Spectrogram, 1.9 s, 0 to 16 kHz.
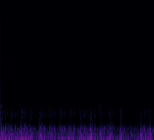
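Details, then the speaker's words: Bell & Howell 1585 16mm projector running well under speed with slow wobbling chatter and soft slap several times a second, film loop apparently catching; slow running with rhythmic slapping. "It's going very slow, though. That's the soundtrack."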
